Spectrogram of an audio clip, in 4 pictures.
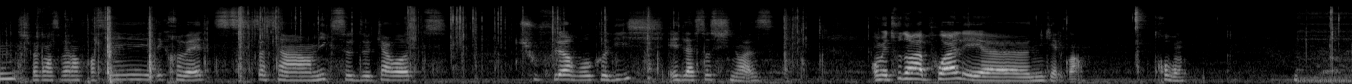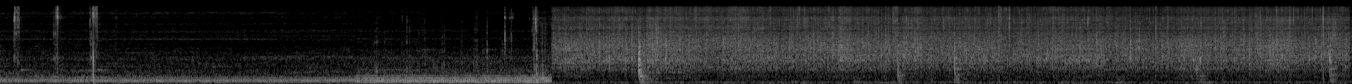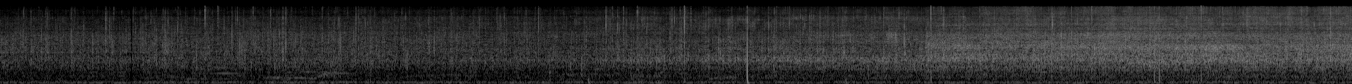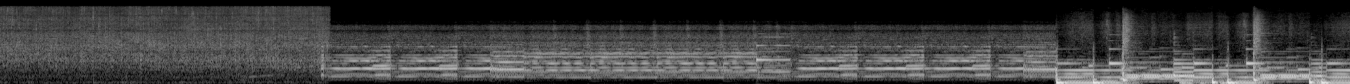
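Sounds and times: food sizzling in a frying pan: 0:19.0 - 0:43.9.

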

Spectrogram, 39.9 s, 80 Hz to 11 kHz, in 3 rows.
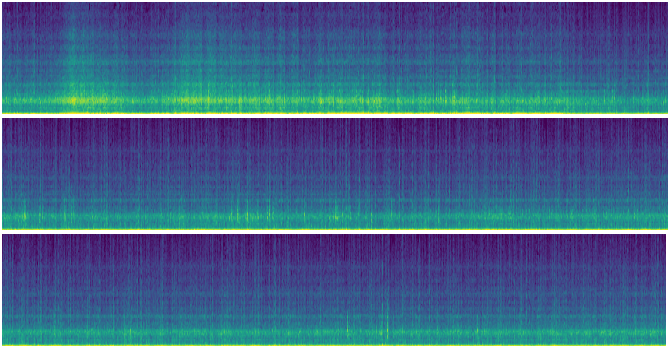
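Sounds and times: aircraft engine and propeller: 0:00.0 - 0:14.9.

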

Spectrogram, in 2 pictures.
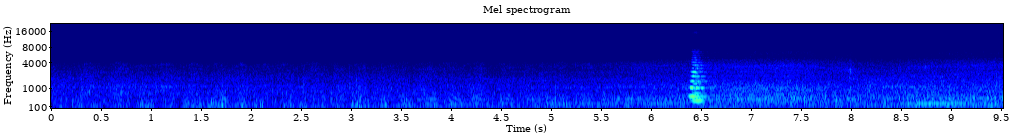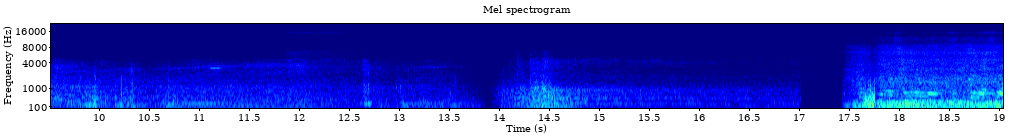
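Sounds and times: dump truck diesel engine: 0:00.0 - 0:19.0
truck horn toot: 0:06.3 - 0:06.9.

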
